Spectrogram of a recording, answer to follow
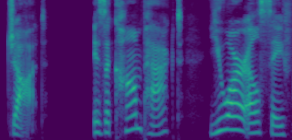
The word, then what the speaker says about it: JWT: JSON web tokens JWTS the format of trust a JS web token JWT pronounced jot is a compact URLs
